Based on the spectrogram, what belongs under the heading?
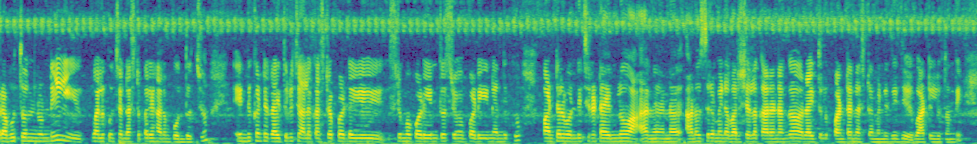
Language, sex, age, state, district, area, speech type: Telugu, female, 30-45, Telangana, Peddapalli, rural, spontaneous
